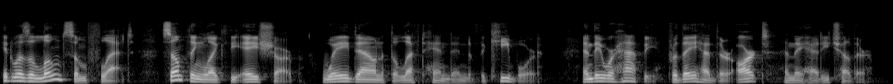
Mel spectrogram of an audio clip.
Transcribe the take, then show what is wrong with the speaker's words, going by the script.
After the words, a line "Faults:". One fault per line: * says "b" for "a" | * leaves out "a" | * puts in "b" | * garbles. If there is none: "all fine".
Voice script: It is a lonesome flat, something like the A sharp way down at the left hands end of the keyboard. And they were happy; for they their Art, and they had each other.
It was a lonesome flat, something like the A sharp way down at the left hand end of the keyboard. And they were happy; for they had their Art, and they had each other.
Faults:
* says "was" for "is"
* says "hand" for "hands"
* puts in "had"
